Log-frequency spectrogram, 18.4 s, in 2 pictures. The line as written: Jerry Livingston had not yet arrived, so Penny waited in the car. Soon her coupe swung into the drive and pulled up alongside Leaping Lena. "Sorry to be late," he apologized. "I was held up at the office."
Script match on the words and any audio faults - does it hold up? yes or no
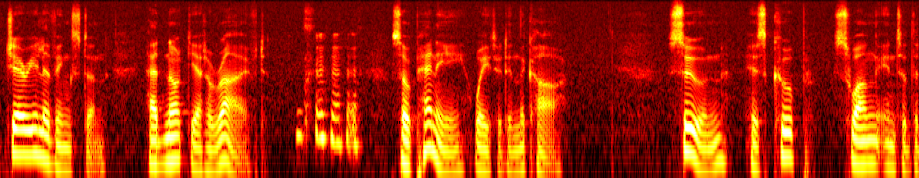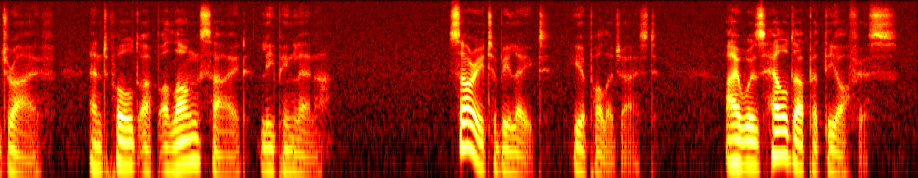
no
